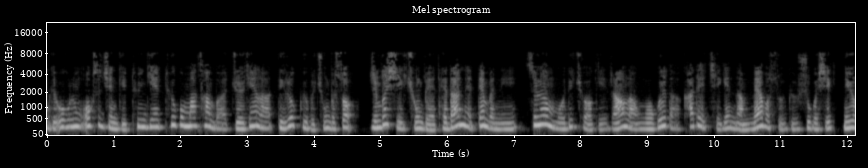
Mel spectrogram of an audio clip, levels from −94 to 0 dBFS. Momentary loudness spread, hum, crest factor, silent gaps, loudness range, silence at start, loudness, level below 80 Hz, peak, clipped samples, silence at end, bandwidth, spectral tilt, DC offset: 9 LU; none; 18 dB; none; 2 LU; 0 s; -36 LUFS; -80 dBFS; -16 dBFS; under 0.1%; 0 s; 8.4 kHz; -6.5 dB/octave; under 0.1%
